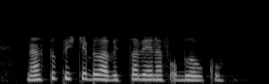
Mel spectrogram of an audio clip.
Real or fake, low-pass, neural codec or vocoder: fake; 3.6 kHz; vocoder, 44.1 kHz, 128 mel bands, Pupu-Vocoder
